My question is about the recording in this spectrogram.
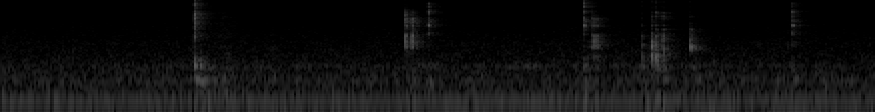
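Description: Faint, sharp clicks of a computer mouse while working in software, scattered irregularly: one about a second in, then a quick cluster in the last two seconds. A low steady electrical hum sits underneath.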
